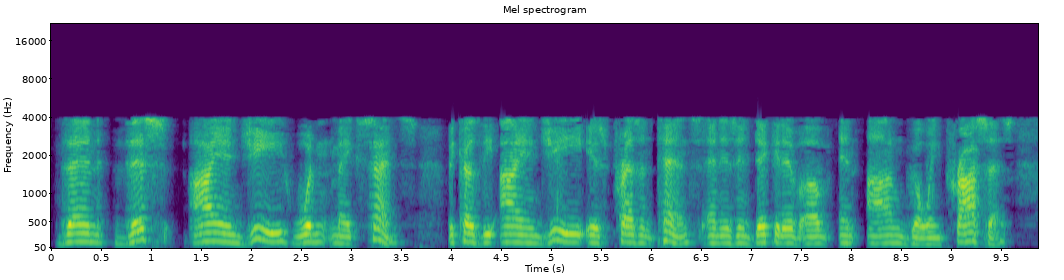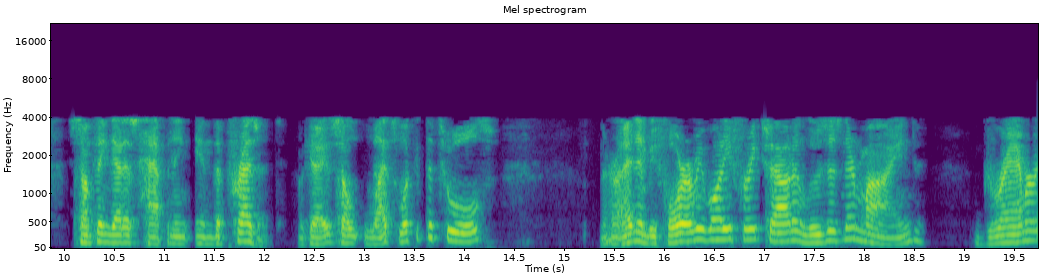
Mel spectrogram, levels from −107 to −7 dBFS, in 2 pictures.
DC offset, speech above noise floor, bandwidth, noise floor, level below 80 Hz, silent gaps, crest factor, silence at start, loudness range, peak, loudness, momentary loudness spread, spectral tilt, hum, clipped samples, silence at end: under 0.1%; 49 dB; 4.1 kHz; -73 dBFS; -66 dBFS; none; 20 dB; 0.1 s; 4 LU; -6 dBFS; -25 LUFS; 11 LU; -10.5 dB/octave; none; under 0.1%; 0 s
